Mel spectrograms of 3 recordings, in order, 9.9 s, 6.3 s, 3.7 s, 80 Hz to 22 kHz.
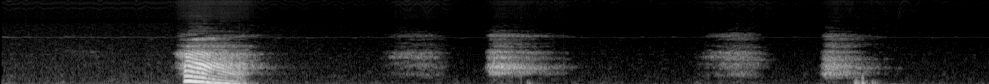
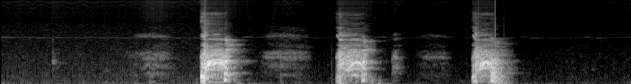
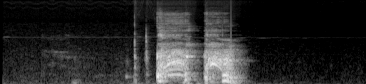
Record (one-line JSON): {"exhalation_length": "9.9 s", "exhalation_amplitude": 26646, "exhalation_signal_mean_std_ratio": 0.25, "three_cough_length": "6.3 s", "three_cough_amplitude": 32768, "three_cough_signal_mean_std_ratio": 0.32, "cough_length": "3.7 s", "cough_amplitude": 32768, "cough_signal_mean_std_ratio": 0.37, "survey_phase": "beta (2021-08-13 to 2022-03-07)", "age": "18-44", "gender": "Male", "wearing_mask": "No", "symptom_none": true, "smoker_status": "Ex-smoker", "respiratory_condition_asthma": false, "respiratory_condition_other": false, "recruitment_source": "REACT", "submission_delay": "3 days", "covid_test_result": "Negative", "covid_test_method": "RT-qPCR", "influenza_a_test_result": "Negative", "influenza_b_test_result": "Negative"}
